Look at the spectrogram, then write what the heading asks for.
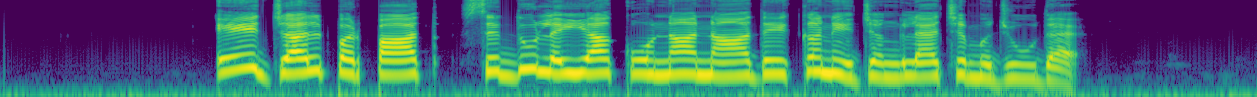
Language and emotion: Dogri, neutral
